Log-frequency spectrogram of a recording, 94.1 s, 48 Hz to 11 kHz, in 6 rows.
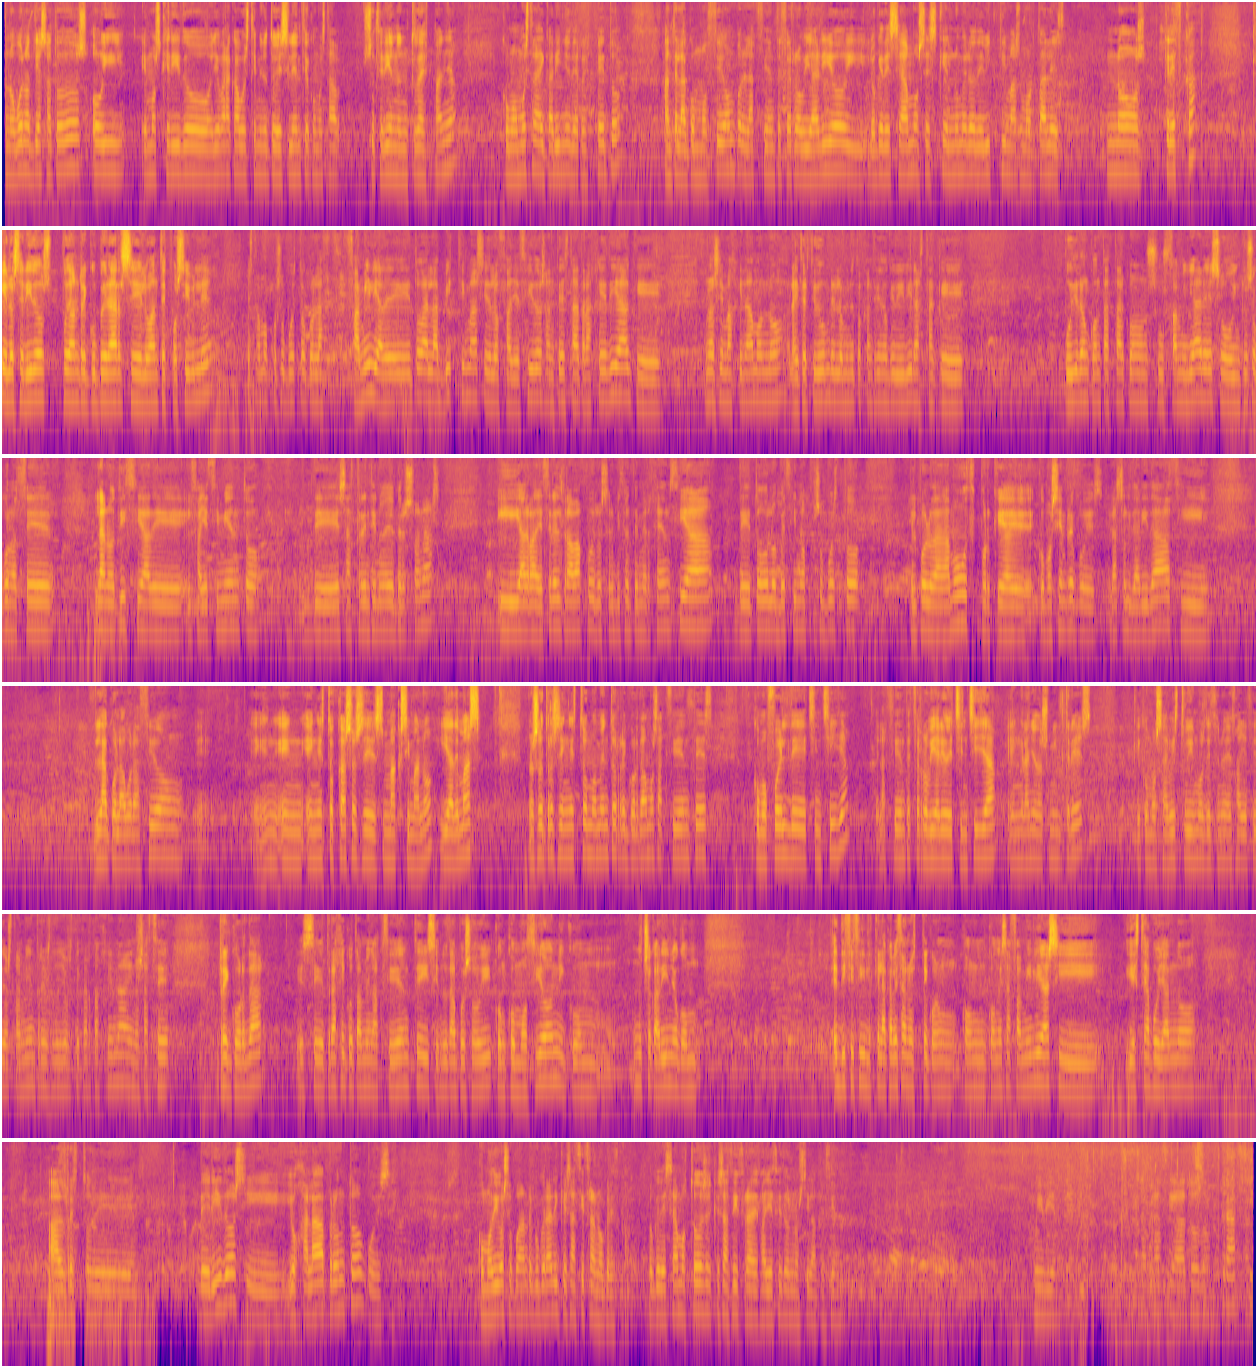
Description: El minuto de silencio tuvo lugar a las 12 del mediodía en la plaza del Ayuntamiento con la participación de integrantes de la corporación municipal, personal del Ayuntamiento y autoridades civiles.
